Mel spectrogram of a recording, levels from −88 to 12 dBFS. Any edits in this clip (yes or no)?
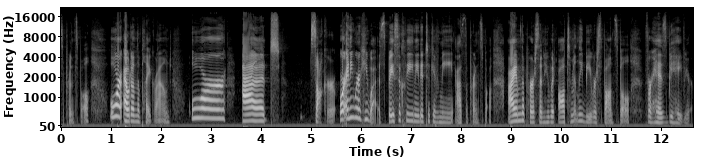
yes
